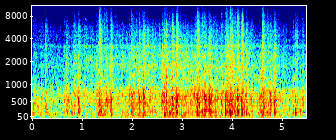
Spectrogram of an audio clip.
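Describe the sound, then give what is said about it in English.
A train carrying activists across the country rolls steadily along the rails with a continuous low rumble and repeated clickety-clack of wheels over track joints, with no voices. “As the People's Climate Train crossed the country, activists looked out the windows and saw just how beautiful the land is”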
